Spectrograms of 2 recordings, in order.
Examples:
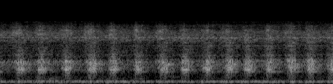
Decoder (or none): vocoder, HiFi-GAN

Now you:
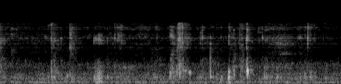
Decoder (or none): vocoder, HiFi-GAN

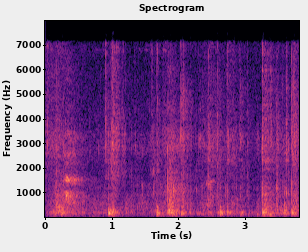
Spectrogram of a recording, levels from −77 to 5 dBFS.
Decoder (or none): none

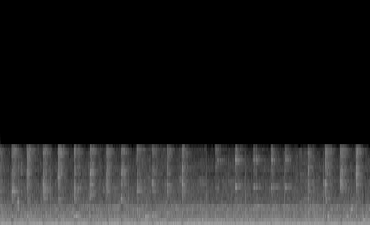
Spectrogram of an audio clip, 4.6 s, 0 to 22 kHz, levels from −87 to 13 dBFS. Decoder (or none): none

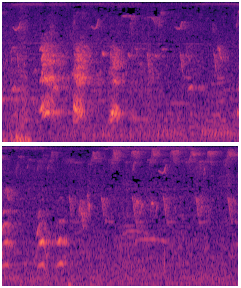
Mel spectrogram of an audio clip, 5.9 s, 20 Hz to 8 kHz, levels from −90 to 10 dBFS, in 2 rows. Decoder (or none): none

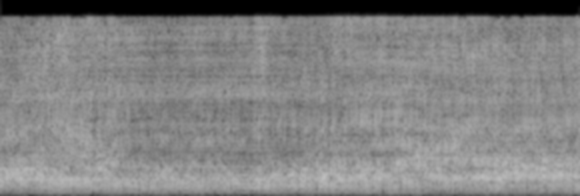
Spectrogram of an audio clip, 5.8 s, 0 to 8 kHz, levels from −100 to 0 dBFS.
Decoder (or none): vocoder, HiFi-GAN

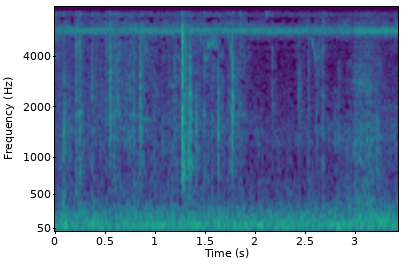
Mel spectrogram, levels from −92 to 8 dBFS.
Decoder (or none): none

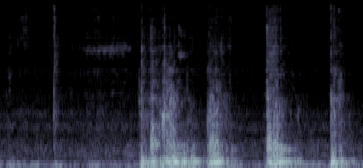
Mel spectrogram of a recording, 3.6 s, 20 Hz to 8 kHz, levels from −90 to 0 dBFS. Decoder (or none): vocoder, HiFi-GAN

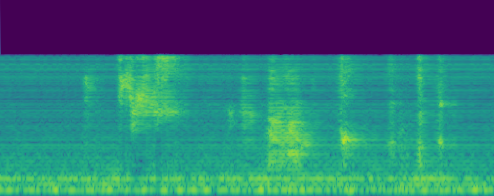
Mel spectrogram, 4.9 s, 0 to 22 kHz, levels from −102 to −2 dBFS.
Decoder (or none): vocoder, HiFi-GAN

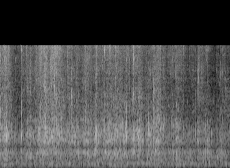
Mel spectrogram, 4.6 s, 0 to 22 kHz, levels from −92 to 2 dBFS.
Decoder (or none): vocoder, HiFi-GAN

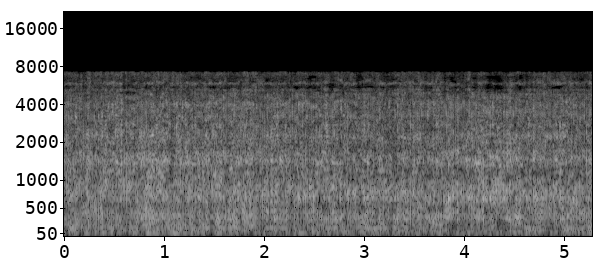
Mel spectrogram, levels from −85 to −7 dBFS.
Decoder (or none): vocoder, HiFi-GAN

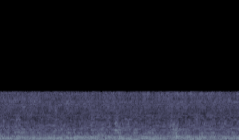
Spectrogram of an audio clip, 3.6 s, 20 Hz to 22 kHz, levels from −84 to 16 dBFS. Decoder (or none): vocoder, HiFi-GAN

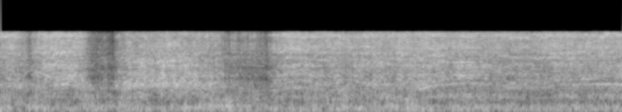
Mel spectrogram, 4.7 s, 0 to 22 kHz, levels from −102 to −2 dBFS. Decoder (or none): vocoder, HiFi-GAN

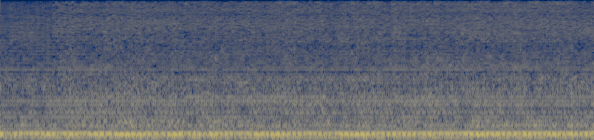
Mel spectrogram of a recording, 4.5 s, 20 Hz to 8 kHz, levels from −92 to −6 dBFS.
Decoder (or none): vocoder, HiFi-GAN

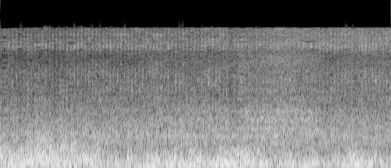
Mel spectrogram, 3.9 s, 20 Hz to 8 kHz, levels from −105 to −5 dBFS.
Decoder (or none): none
